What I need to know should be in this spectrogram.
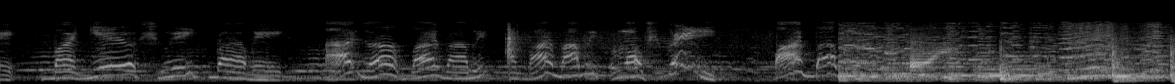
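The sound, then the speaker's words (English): Baby ducklings call from a video in many quick, bright, high-pitched peeps and quacks that bend up and down in pitch, followed by a steadier hiss of background noise toward the end. “we can learn from the baby duckling. There's a short video. I want you to just watch it real quick.”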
